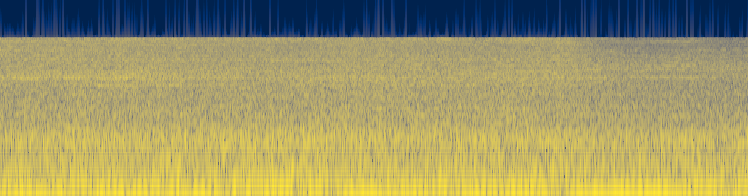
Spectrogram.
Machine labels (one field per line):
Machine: fan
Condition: normal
